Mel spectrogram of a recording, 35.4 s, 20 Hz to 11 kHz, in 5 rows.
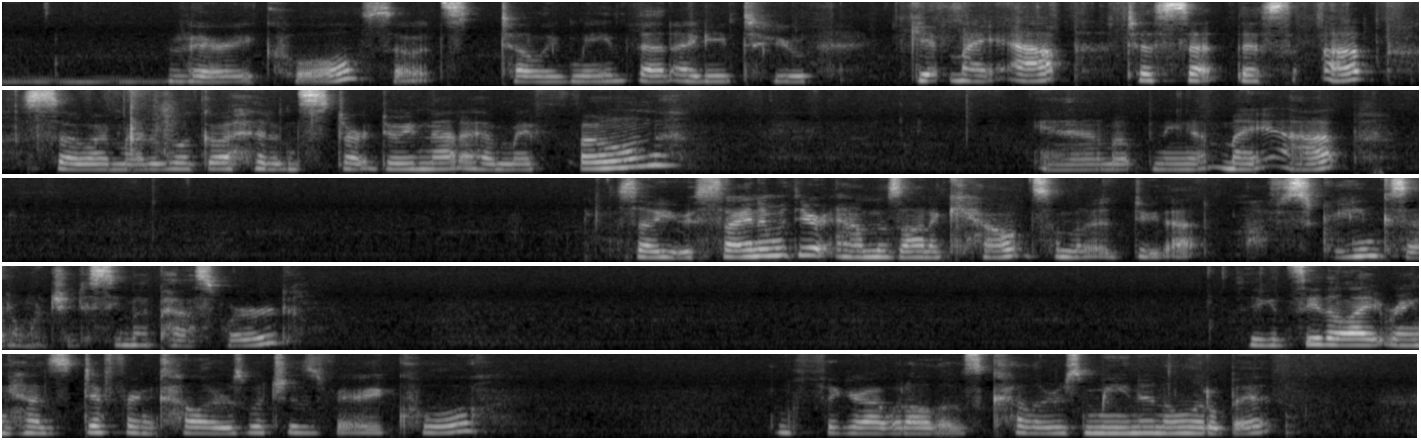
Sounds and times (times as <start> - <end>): Speech: 0.8 - 10.6, 12.3 - 14.1, 17.2 - 22.8, 27.4 - 30.9, 32.2 - 34.8.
